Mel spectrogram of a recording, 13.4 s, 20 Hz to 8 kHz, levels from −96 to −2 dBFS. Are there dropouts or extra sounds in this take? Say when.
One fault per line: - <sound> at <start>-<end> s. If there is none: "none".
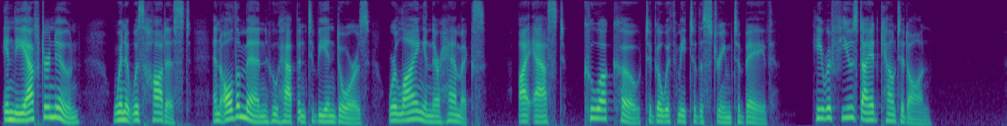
none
